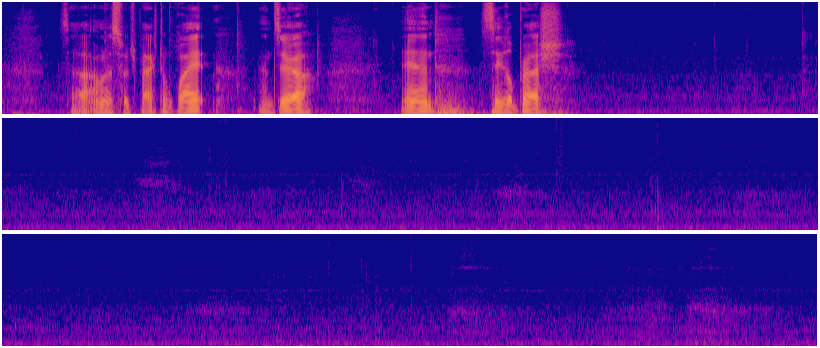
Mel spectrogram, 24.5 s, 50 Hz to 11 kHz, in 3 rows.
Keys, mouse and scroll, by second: 1.0 x, 2.3 0, 2.8-3.7 [, 8.0 x, 10.2 x.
